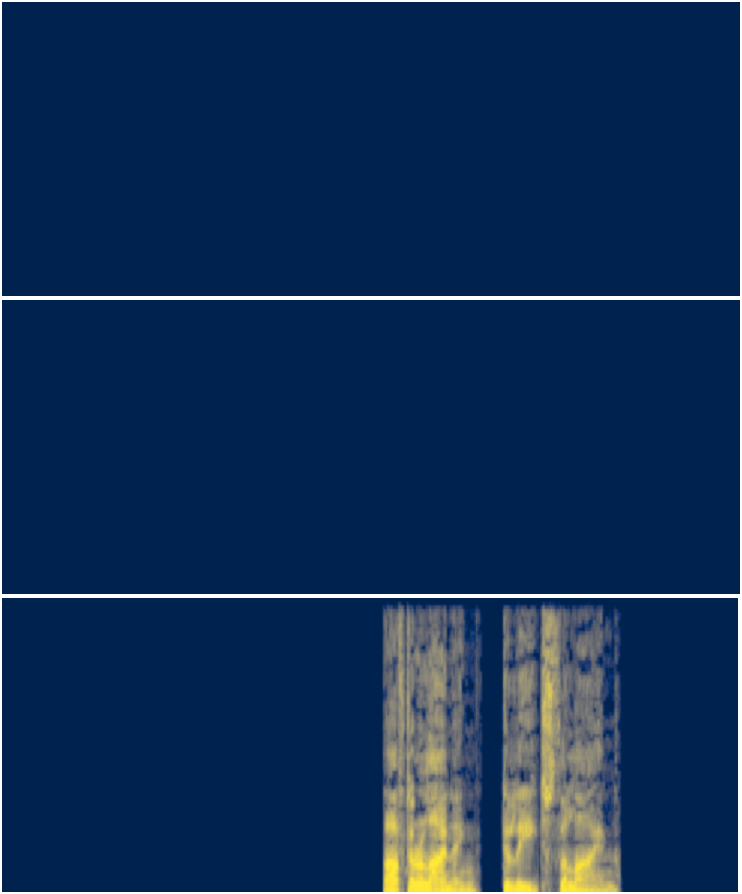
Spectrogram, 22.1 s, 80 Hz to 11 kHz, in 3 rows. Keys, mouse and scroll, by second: 0.2 scroll up 1, 0.5 click, 2.0 space, 2.1-3.3 ctrl+click, 3.6-6.8 ctrl+drag, 7.6 ctrl+space, 8.3 ctrl+click, 8.4-13.9 ctrl+space, 10.1 ctrl+space, 10.5 ctrl+space, 15.4 click, 19.2 Delete, 20.1 space, 20.2-22.1 ctrl+drag.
